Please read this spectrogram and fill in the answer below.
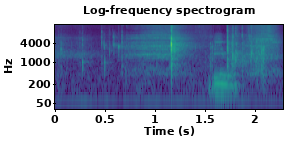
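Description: Small handling noises of an e-liquid bottle and dripper atomizer: light clicks and a rising rustle, ending in one sharp click about a second in.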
